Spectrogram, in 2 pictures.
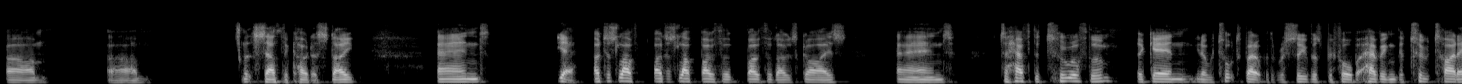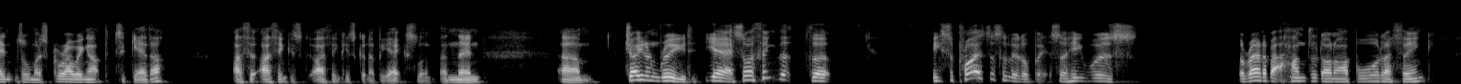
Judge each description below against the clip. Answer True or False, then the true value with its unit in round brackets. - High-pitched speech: False (125 Hz)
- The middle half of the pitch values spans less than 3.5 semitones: False (4.8 semitones)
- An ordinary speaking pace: True (180 wpm)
